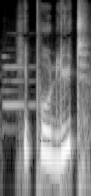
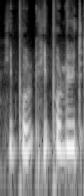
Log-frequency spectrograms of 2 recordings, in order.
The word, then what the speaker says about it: Hippolyte: Aber auch dieser andere Darsteller, der den in Love Interest und gleichzeitig den Polizeichef spielt, der heißt, ich kann es nicht aussprechen, Hippolyte. – Oh Gott. – H-I-P-P-O, also Hippo, und dann L-Y-T-E. Das ist sein Vorname. Hippolyte.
